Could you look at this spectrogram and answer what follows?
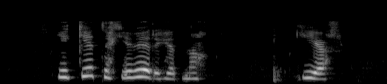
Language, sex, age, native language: Icelandic, female, 9, Icelandic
